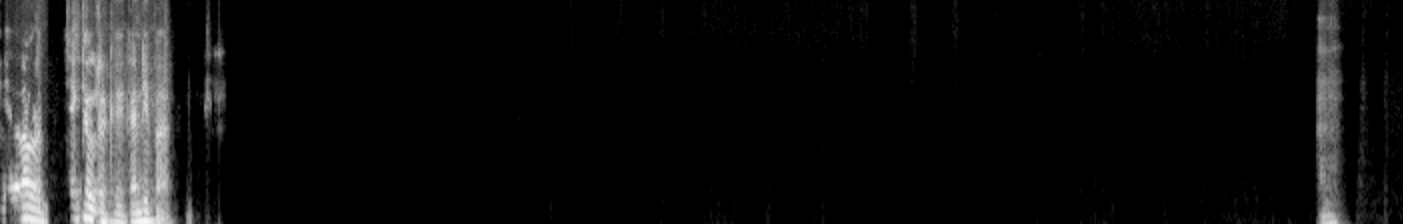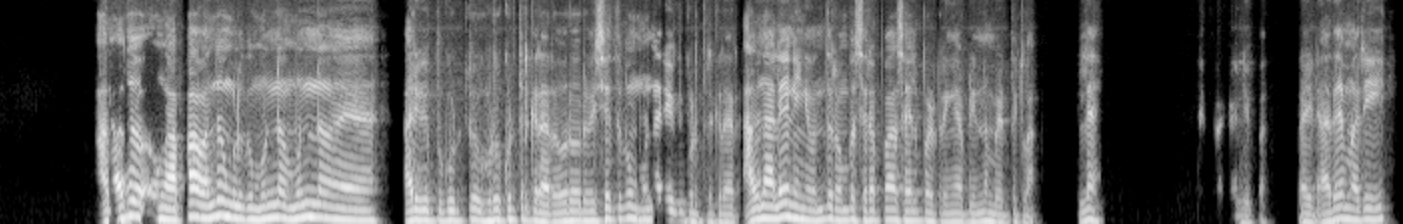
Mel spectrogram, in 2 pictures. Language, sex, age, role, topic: Tamil, male, 25-29, host, மோசமான பழக்கங்கள் உள்ள ஒருவருடன் நீங்கள் எப்படிச் சரியான வரம்புகளை அமைப்பீர்கள்?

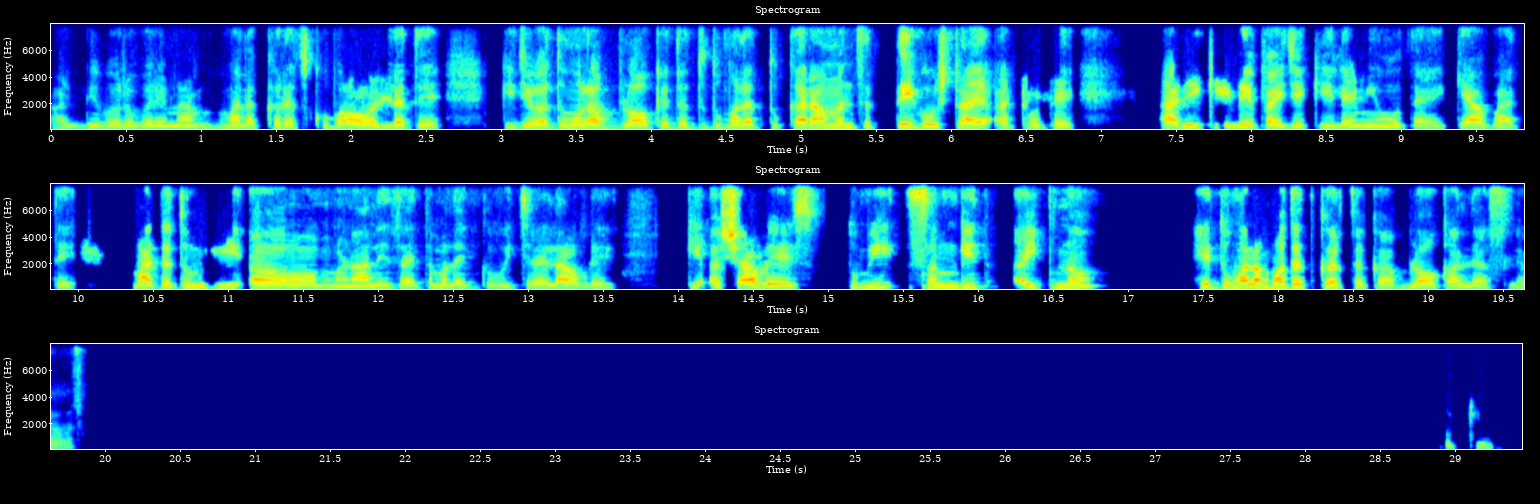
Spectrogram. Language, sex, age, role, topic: Marathi, female, 45-49, host, कलात्मक अडथळा आल्यावर तुम्ही काय करता?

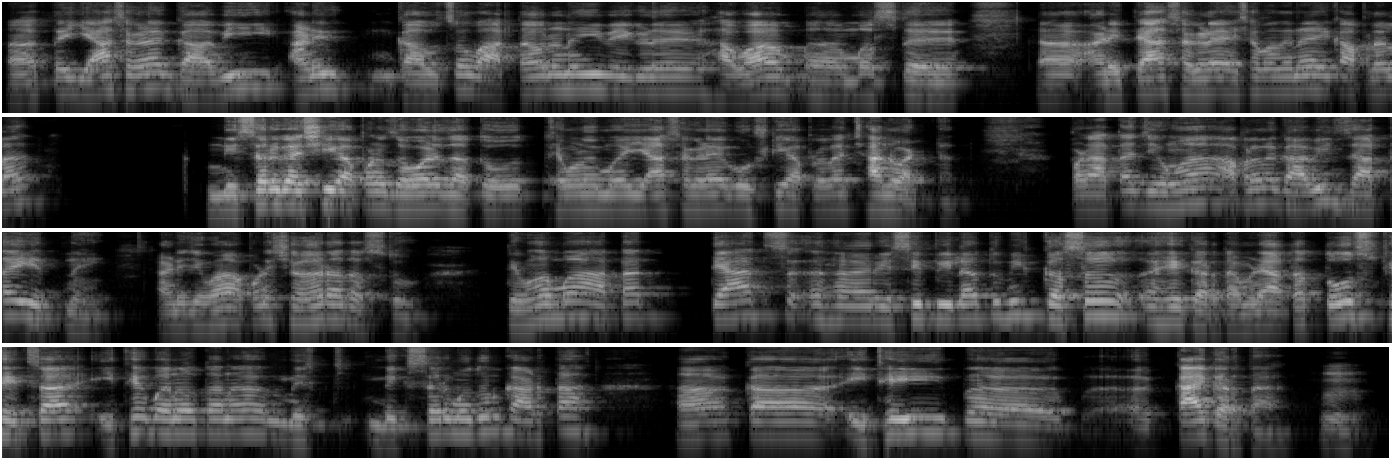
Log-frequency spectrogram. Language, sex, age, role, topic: Marathi, male, 40-44, host, सण-उत्सवात तुमच्या घरात नेहमी कोणते पदार्थ बनतात?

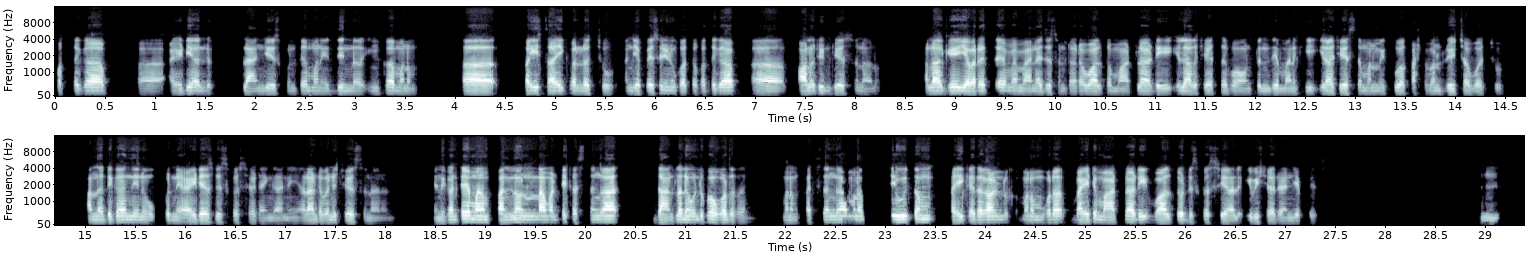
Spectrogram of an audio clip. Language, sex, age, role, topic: Telugu, male, 20-24, guest, పాత నమ్మకాన్ని విడిచి కొత్తదాన్ని ఆచరించడం మీకు ఎలా అనిపించింది?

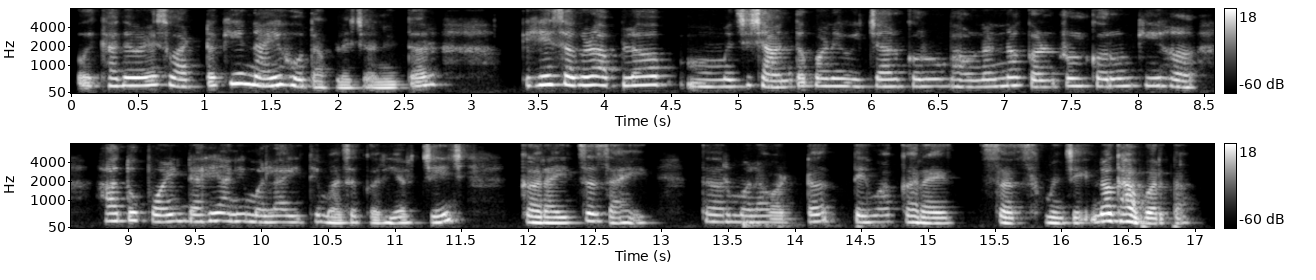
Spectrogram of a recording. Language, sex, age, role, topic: Marathi, female, 40-44, guest, करिअर बदलताना मानसिक ताण तुम्ही कसा हाताळता?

